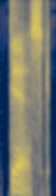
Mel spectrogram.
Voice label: "disc", American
